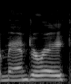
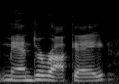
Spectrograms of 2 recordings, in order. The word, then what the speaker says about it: Mandarake: real quick is um mandarake or mandarake as i i've been saying but apparently i've been saying it wrong it is mandarake um it is a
